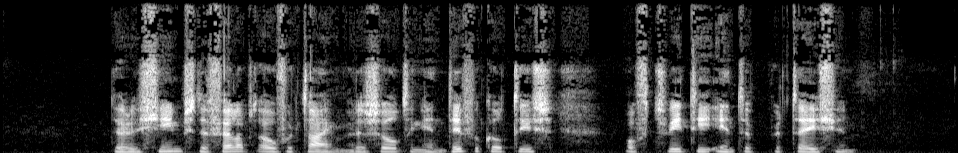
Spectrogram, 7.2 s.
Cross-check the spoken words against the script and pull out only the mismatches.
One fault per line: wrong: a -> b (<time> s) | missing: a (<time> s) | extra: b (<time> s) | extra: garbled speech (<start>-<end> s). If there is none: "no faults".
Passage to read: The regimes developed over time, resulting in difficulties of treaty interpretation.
no faults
